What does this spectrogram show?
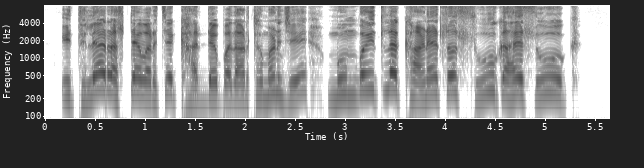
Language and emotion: Marathi, happy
